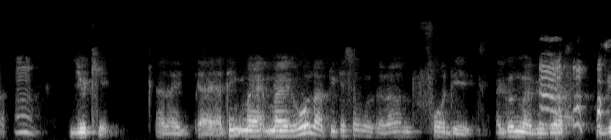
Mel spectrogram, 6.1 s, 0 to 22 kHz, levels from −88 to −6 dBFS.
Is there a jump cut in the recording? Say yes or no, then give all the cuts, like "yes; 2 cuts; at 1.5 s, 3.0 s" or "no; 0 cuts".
yes; 1 cut; at 5.0 s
